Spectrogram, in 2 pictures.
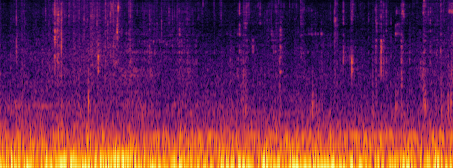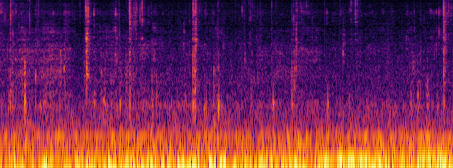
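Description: Close-up chewing and lip-smacking while eating rotisserie chicken: scattered short wet clicks at an uneven pace over a steady low hum.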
